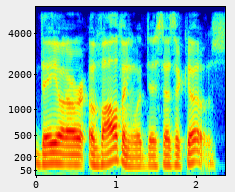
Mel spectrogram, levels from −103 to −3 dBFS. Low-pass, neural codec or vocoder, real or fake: 5.4 kHz; codec, 16 kHz, 2 kbps, FunCodec, trained on LibriTTS, 25 frames a second; fake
